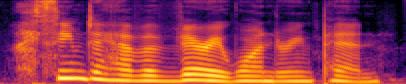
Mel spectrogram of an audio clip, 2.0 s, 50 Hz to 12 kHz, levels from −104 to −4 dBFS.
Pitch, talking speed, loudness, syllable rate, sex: 205 Hz, 235 wpm, -15 LUFS, 6.2 syllables/s, female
